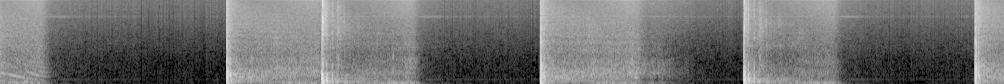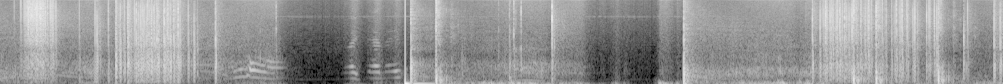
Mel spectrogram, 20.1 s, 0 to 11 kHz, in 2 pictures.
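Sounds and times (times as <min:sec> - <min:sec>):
fireworks bangs: 0:02.2 - 0:04.2, 0:05.4 - 0:06.6, 0:07.4 - 0:08.4, 0:09.7 - 0:12.6, 0:14.1 - 0:15.9, 0:16.6 - 0:20.0
rumbling crackling firework tail: 0:02.2 - 0:04.2, 0:05.4 - 0:06.8, 0:07.4 - 0:08.4, 0:09.7 - 0:12.8, 0:14.1 - 0:16.0, 0:16.6 - 0:20.0
rapid crackling pops: 0:09.7 - 0:12.9, 0:14.1 - 0:20.0.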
